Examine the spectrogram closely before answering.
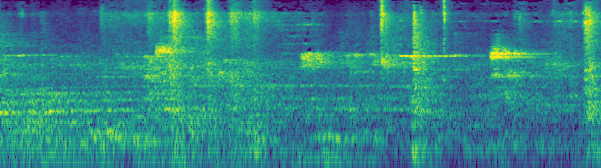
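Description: Metal ticket gates clunk and swing.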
